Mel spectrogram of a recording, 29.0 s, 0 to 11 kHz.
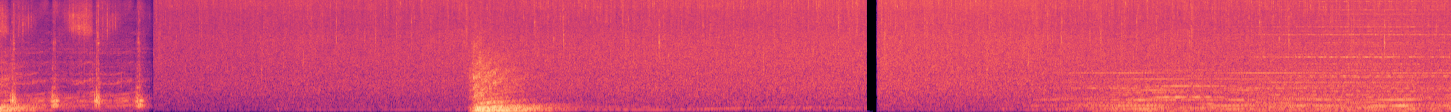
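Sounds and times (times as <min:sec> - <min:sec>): steady rain falling: 0:00.0 - 0:00.8, 0:03.1 - 0:29.0
thunderclap: 0:00.0 - 0:01.2, 0:09.4 - 0:11.8.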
